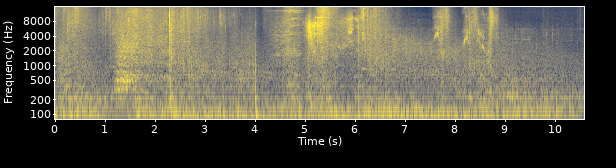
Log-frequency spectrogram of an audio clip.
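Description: Fire and blast spells go off in Hogwarts Legacy, a dense wash of booming, crackling bursts that keeps going for several seconds with a few sharper hits on top.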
